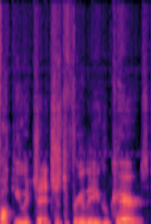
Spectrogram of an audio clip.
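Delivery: put-on aggressive, combative, hostile, dismissive tone. Retelling a cousin's reply in a fantasy league: imitating Shark, combative. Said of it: "He got combative".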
